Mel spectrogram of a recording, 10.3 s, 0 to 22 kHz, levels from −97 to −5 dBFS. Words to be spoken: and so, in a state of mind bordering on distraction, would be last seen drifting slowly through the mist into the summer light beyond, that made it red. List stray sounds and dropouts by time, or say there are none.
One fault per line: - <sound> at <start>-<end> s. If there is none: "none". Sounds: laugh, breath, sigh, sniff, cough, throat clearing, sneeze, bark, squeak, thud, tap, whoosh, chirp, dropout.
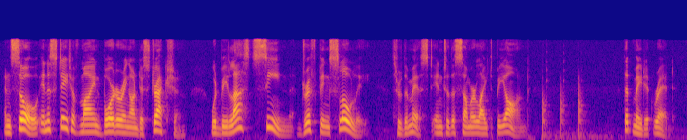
- thud at 8.1-9.2 s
